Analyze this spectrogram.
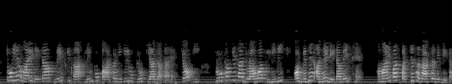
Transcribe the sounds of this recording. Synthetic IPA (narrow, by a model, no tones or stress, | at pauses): t̪ojeɦɐmaːɾiɖeːʈabeːskesaːt̪ʰlɪ̃ŋkːopaːɾkɐɾnekelieʊpjoːɡ̚kijad͡ʒaːt̪aɦɛ̰ːkjõːki | pɾoːʈ̪ʰəmkesaːt̪̚d͡ʒʊɽaɦuapiːɖiːbi | ɔːɾʋɪb̪ʱɪnʔɐnjəɖeːʈabeːsɦɛ̃ː | ɦɐmaːɾepaːspɐtːʃɪsɦɐzaːɾseɐd̪ʱɪk̚ɖeːʈa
